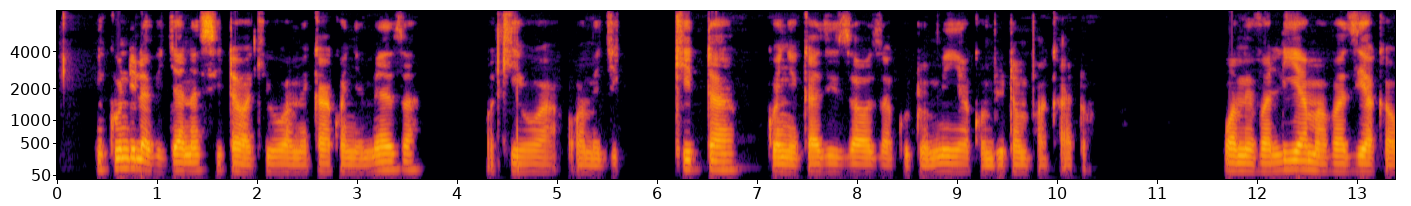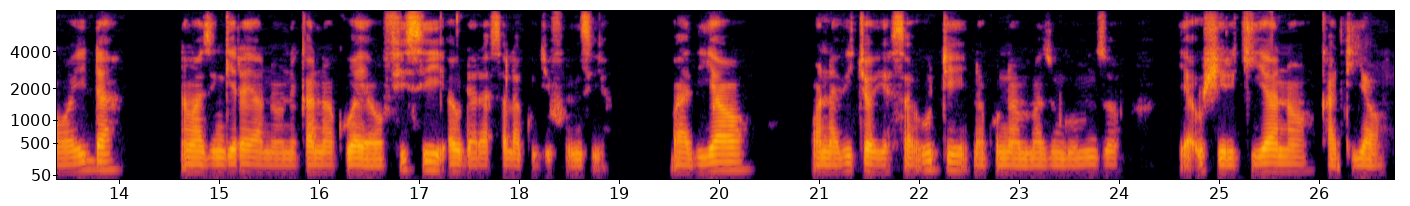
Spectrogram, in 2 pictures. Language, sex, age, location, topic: Swahili, male, 18-24, Nairobi, education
